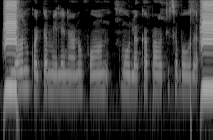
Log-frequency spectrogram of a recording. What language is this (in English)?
Kannada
